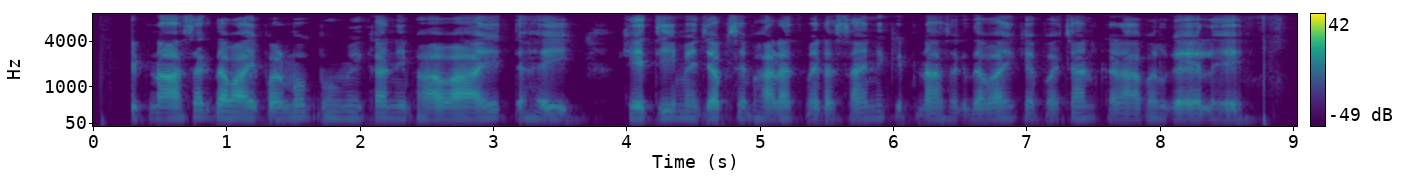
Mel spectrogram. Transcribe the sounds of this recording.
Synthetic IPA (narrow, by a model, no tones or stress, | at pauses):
kɪʈnaːsək̚d̪ɐʋaːipɾɾəmʊk̚ʰbʱuːmikanɪbʱaːʋaɪt̪ɦəi | kʰeːt̪imẽd͡ʒɐbsebʱaːɾət̪mẽɾəsaːɪnɪkːɪʈnaːs̬əkd̪ɐʋaːikepɛɦt͡ʃaːnkɐɾaːbəlɡəəlɦɛː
